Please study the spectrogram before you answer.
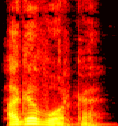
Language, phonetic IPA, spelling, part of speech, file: Russian, [ɐɡɐˈvorkə], оговорка, noun, Ru-оговорка.ogg
- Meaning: 1. reservation, proviso, stipulation, ifs 2. slip of the tongue 3. ifs, ands, or buts 4. caveat, clause, reservation, disclaimer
